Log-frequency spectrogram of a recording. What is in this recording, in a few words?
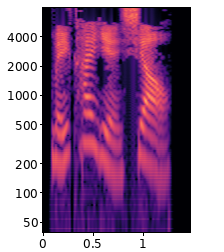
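"眉开眼笑", Mandarin Chinese; chinese-flashcards; hsk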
